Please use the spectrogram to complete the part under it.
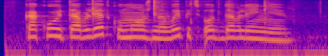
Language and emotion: Russian, neutral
